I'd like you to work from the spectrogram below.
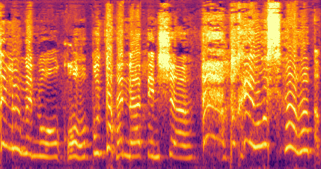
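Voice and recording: Slowly and in a put-on character voice, a woman speaks at extremely high pitch with big pitch swings and a fairly bright tone over faint background noise.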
